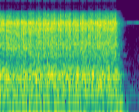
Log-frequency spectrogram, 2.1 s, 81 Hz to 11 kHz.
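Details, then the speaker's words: HP LaserJet printer (P1566) powered on: harsh, high rattling grind runs steady then cuts off cleanly; worn or broken drive gear, motor-driven gear on the right side worn down over long use. "तो ये problem ए रहा है ऐसा sound कर रहा है और सुनाओ"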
